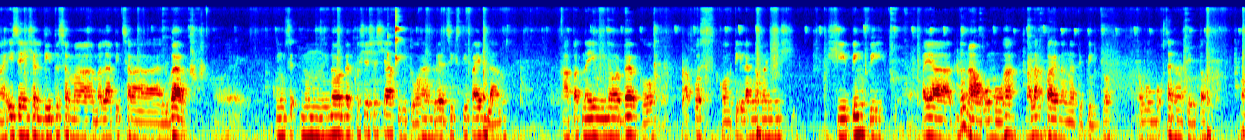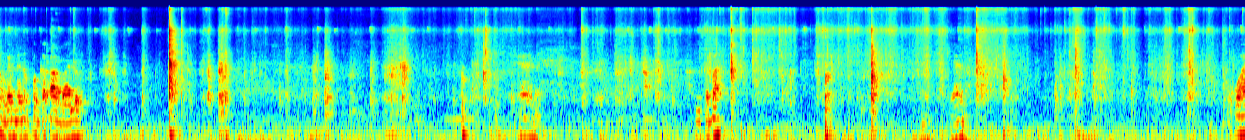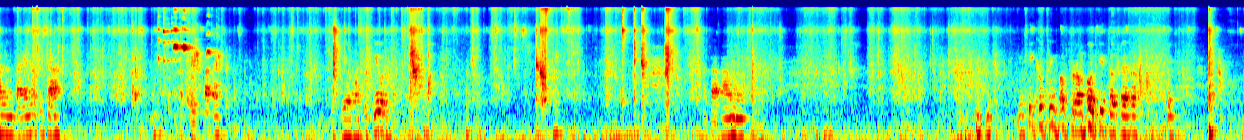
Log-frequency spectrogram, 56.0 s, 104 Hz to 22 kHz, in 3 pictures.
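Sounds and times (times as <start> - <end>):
plastic wrapping crinkling: 18.6 - 56.0.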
